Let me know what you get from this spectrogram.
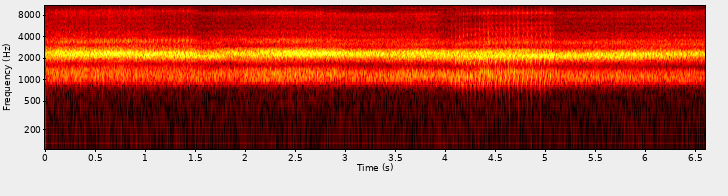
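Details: Gray treefrog males fighting, recorded for research: unbroken loud pulsed trills from several frogs, swelling into a harsher, more rapid burst of pulses near the end.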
